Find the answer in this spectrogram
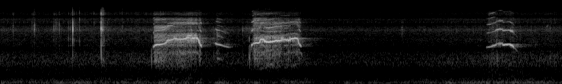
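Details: Osprey eating at a nest in Satakunta, Finland, 4 August 2022, recorded by a live camera; two long rising whistled calls back to back, a pause of two seconds, then a shorter falling whistle.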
